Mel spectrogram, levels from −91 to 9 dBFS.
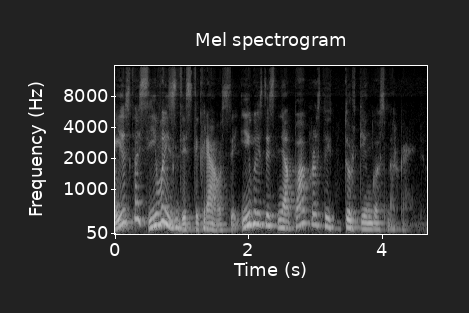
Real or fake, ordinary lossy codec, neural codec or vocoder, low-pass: real; Opus, 32 kbps; none; 14.4 kHz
